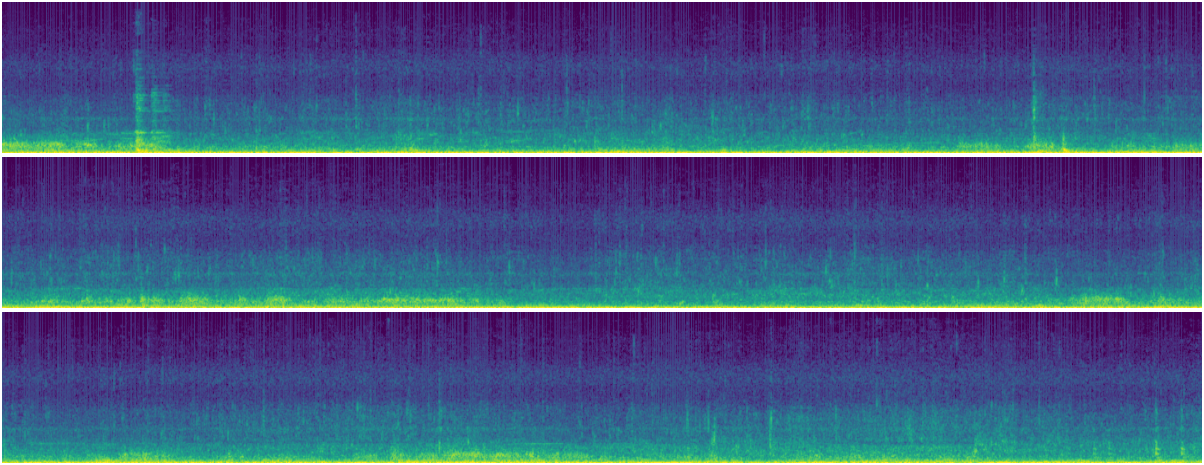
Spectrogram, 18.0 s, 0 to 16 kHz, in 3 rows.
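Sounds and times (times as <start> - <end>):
boat motor running: 0.0 - 18.0
water rushing past boat hull: 0.0 - 18.0
wind rumble on microphone: 0.0 - 18.0.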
